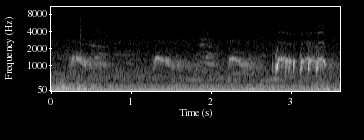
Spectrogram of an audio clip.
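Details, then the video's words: Local zebra dove provoking a rival: three soft, drawn-out cooing phrases, then a louder quick run of staccato hollow coos, with low rumbling noise beneath. "PERKUTUT LOKAL GAJOR JAGO MEMANCING LAWAN BUNYI"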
